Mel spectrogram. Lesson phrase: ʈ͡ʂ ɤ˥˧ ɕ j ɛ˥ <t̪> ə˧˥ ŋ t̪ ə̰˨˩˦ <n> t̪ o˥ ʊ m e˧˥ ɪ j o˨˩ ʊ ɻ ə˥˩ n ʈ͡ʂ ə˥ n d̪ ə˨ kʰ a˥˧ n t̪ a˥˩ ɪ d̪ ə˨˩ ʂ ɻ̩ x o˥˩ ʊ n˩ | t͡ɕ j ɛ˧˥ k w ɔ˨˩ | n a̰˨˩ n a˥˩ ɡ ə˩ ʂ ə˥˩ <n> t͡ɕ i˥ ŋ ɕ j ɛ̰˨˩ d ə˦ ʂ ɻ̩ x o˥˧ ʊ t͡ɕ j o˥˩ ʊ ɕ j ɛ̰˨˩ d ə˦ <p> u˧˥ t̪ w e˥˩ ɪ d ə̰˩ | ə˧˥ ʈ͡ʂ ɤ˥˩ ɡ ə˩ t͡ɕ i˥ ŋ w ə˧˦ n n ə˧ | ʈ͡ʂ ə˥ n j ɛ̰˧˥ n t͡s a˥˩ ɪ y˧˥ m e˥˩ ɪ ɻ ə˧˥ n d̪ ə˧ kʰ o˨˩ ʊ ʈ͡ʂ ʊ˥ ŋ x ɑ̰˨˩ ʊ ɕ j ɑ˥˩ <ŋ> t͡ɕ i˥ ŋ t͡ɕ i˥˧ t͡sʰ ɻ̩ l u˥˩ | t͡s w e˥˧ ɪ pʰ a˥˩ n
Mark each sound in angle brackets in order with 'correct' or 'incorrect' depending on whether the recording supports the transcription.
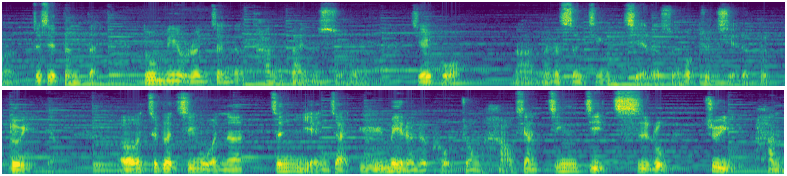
correct, incorrect: ŋ, incorrect: ŋ, correct, correct

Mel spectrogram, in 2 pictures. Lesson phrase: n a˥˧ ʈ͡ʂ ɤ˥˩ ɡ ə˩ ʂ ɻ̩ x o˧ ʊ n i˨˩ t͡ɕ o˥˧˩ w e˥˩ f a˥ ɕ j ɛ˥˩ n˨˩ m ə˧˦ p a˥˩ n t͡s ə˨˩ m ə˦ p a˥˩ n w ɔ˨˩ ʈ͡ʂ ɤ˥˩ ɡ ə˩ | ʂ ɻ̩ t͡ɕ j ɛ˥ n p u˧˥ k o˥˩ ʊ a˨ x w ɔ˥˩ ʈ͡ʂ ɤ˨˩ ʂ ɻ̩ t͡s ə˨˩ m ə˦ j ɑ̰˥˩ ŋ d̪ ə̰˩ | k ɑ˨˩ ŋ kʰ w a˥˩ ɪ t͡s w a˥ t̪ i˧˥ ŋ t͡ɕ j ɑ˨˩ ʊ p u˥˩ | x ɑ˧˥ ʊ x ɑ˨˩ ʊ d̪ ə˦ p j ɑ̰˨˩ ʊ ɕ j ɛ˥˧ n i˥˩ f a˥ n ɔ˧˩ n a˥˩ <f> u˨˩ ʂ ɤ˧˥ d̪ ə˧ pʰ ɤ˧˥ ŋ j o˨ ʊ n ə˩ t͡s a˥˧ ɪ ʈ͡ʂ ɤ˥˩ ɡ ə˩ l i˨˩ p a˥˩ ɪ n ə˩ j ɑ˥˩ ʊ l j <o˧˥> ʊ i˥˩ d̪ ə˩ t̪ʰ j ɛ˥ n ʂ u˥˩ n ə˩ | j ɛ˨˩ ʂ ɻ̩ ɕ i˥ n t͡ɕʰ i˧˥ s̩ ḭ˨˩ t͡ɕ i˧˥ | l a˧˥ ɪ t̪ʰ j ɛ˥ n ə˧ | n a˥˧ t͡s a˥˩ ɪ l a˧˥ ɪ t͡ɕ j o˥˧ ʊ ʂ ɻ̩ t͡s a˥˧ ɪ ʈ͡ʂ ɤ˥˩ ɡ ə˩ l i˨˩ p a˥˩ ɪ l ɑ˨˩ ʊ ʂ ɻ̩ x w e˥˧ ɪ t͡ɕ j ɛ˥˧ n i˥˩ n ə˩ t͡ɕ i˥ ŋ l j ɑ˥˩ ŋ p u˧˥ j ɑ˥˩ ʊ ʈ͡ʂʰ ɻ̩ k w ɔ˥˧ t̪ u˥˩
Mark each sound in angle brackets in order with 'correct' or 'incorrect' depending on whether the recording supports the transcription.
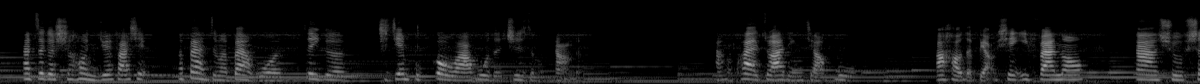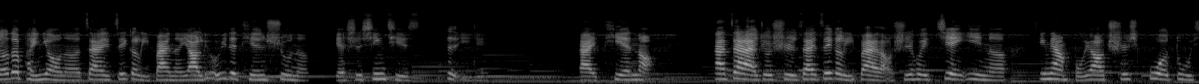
incorrect: ʂ, correct

